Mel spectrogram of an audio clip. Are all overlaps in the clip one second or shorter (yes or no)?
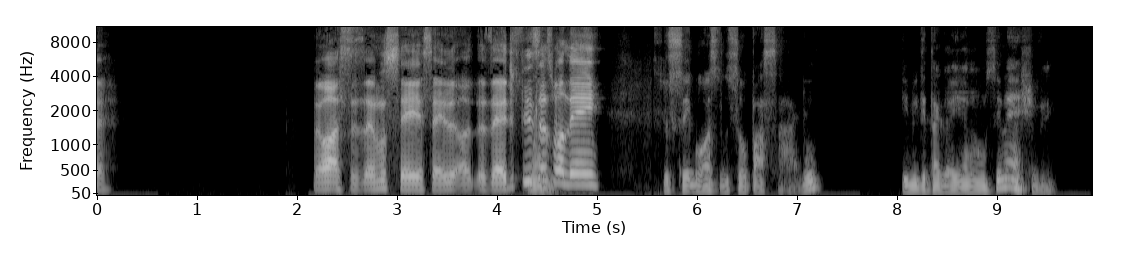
yes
